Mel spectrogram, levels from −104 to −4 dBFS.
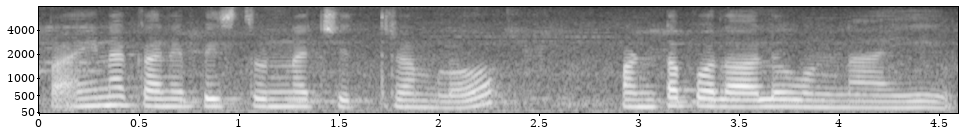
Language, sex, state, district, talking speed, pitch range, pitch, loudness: Telugu, female, Telangana, Mahabubabad, 80 wpm, 190-210 Hz, 200 Hz, -17 LUFS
